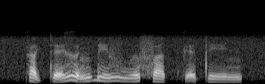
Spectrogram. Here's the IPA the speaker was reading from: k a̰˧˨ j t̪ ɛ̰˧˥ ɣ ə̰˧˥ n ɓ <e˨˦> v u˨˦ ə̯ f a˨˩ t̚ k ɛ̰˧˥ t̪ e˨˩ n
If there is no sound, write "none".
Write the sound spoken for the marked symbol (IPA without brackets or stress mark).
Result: e˨˦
